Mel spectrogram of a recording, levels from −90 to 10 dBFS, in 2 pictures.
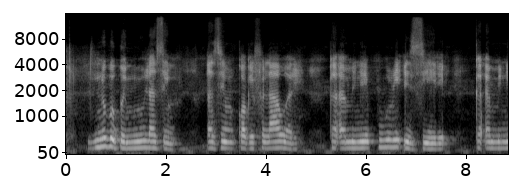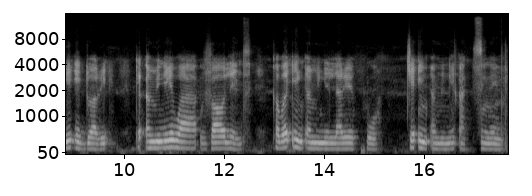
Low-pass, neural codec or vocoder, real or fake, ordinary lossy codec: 14.4 kHz; codec, 44.1 kHz, 2.6 kbps, SNAC; fake; MP3, 96 kbps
